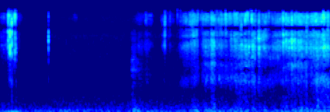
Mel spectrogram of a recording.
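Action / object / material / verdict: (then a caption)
scrape / damp coffee grounds in a paper filter / coffee grounds / none. A red pen digs and scratches through damp, used coffee grounds in a paper filter. It makes soft, wet crunching and scraping with a high, papery rasp over a low rumble. A few sharp crackles come early, then a denser, steadier scratching builds toward the end.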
